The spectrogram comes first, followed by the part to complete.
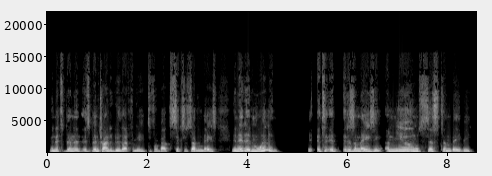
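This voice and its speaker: An American man with a raspy voice hosting a religious talk show, chatting casually in a folksy, animated way and telling rambling personal stories. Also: sits high, moderate pace. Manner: folksy, animated, repeats phrases for emphasis.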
